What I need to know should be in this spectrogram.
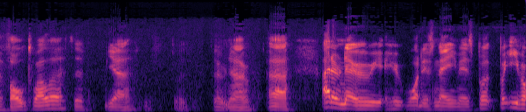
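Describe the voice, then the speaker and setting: This man's voice sits at a medium pitch with ordinary pitch variation. He talks at a moderate pace. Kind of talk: casual chat. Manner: loud; halting.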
